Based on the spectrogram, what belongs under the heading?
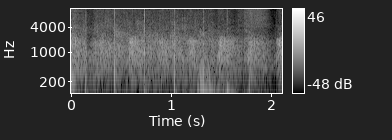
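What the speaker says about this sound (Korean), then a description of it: "이 시간에 먼저 이 위대한 기도회를 허락하신 하나님 앞에 먼저 큰 박수로 우리 한번 감사하고 예배 시작하겠습니다" A church congregation at a Korean dawn worship service in Orange County claps together. The applause is moderately loud, with a few sharp, distinct claps standing out over the steady patter.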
